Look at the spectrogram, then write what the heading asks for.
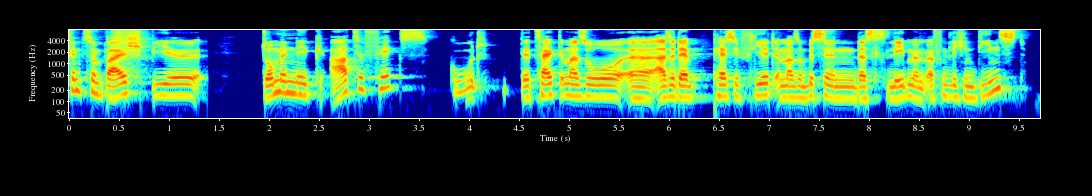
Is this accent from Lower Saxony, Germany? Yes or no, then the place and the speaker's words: yes; Lower Saxony, Germany; Wir kommen beide aus Niedersachsen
